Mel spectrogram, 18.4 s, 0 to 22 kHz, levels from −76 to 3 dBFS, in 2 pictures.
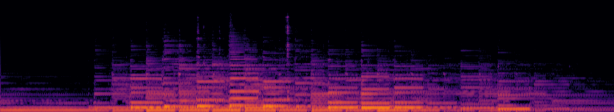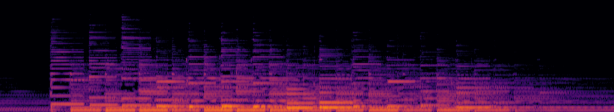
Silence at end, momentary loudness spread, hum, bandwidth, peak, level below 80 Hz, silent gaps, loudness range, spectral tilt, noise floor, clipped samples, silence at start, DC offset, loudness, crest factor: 0 s; 18 LU; none; 12.5 kHz; -12 dBFS; -36 dBFS; none; 10 LU; -8.5 dB/octave; -49 dBFS; under 0.1%; 0 s; under 0.1%; -28 LUFS; 16 dB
